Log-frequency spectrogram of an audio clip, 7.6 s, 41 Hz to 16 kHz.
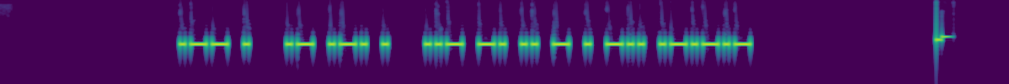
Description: Morse code, heard as a keyed tone, about 32 wpm, 700 Hz. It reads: WE ARE UNITED.
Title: Sentences from Top 1000 Words - Review Part 4 - 30wpm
